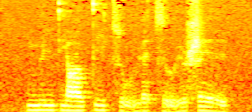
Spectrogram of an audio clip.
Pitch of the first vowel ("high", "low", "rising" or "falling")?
high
